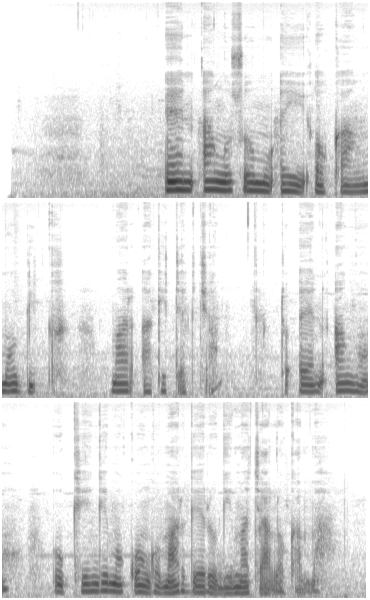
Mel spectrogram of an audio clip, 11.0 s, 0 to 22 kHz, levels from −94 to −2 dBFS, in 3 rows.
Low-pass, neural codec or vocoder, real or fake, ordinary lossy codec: none; none; real; none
